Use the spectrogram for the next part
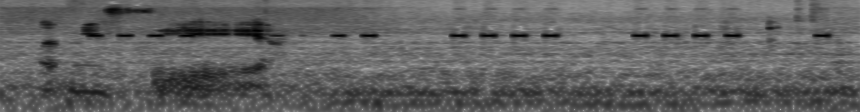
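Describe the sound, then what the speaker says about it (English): A timer beeps during a candidate forum, sounding as a small, high electronic tone repeated in short bursts and gaps, moderately distant, with a voice speaking briefly at the start. "someone's timer is going off somewhere"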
